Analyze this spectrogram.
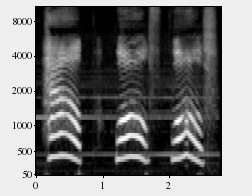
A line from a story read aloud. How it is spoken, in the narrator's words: cries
